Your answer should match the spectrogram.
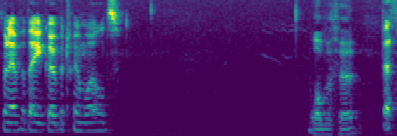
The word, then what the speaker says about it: Wobbuffet: It's pronounced Wobbuffet, okay.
